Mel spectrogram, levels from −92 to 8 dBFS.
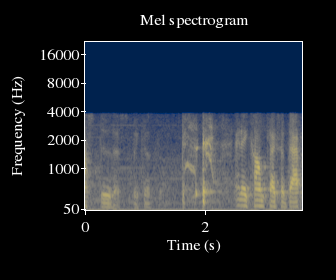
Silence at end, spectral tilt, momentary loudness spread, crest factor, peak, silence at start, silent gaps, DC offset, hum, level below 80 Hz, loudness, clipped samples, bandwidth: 0 s; -10 dB/octave; 16 LU; 22 dB; 0 dBFS; 0 s; none; 2%; none; -44 dBFS; -20 LUFS; under 0.1%; 4 kHz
